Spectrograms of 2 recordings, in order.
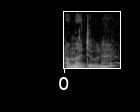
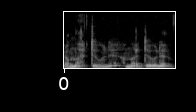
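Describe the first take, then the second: First: Said in the usual way. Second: Whispering. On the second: Retold or imitated. Retold refusal, whispered.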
